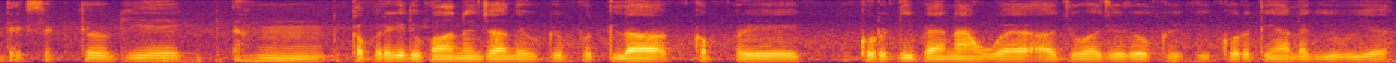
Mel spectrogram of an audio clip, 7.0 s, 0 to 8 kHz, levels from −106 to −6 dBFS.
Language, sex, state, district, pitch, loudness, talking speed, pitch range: Hindi, male, Madhya Pradesh, Katni, 115 Hz, -19 LUFS, 230 wpm, 115-120 Hz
